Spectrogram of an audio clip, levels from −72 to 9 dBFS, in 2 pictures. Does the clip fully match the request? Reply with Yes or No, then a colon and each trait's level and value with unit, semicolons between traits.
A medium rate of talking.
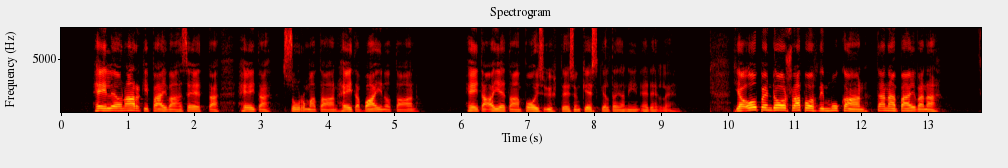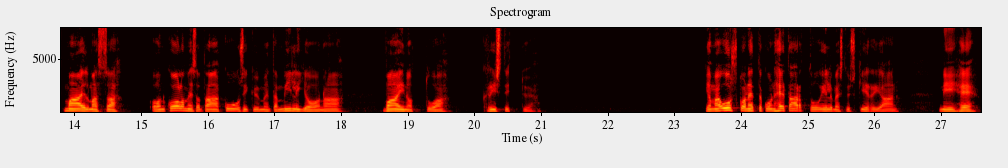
No: slow, 85 wpm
